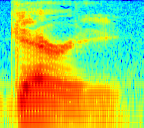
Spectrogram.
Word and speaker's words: Gerry: No, his name is Gerry. – And it's pronounced like Gary, like Jarry. – Very similar. – It's with a g and not a ga.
